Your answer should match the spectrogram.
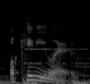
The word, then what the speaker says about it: Okiniland: Okay, the other one that I've been using recently is Okiniland. So, wait, is that how you say it?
